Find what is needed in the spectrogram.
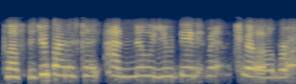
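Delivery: high-pitched mock choked-up disbelief; hammed-up touched accusation; Ramsey. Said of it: "do your impression of Ramsey".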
